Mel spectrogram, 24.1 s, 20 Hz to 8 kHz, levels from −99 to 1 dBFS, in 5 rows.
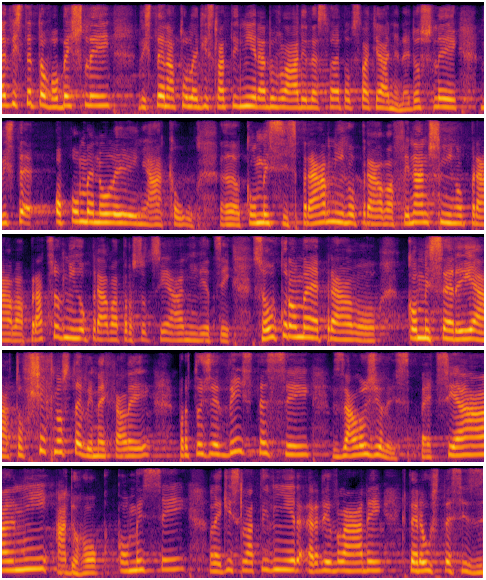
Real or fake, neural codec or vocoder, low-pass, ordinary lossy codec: fake; codec, 16 kHz, 4 kbps, X-Codec, HuBERT features, trained on general audio; 7.2 kHz; MP3, 64 kbps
